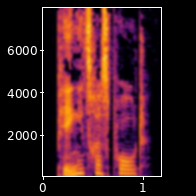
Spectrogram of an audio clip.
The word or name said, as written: pengetransport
